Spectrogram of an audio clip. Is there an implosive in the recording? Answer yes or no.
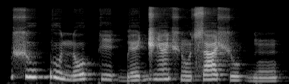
no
